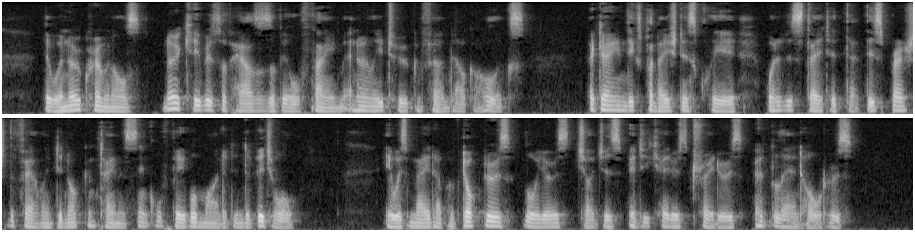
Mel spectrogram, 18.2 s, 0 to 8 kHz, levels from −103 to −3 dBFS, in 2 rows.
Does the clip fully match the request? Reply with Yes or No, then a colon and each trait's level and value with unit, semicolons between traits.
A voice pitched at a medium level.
No: low, 100 Hz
